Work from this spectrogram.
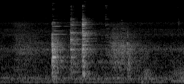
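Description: A metal utensil clinks against a bowl while batter with salt, soda and sour cream is mixed, three quick sharp taps followed by softer scraping, close and quiet with no talking.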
